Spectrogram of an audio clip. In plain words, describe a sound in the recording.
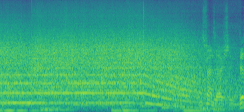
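An electric fan motor hums steadily, then winds down.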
